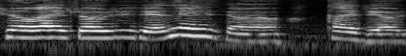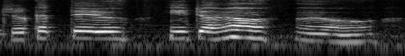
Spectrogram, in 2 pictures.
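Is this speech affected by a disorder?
Yes: cerebral palsy; severe, uses a wheelchair.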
